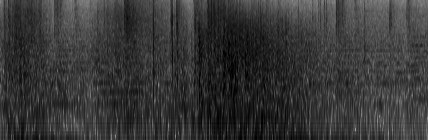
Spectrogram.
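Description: Ship cannons firing at an enemy vessel's sail in the naval combat game Abandon Ship, heavy booming blasts that roll and overlap into a rumbling barrage, loud and close, with no talk.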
